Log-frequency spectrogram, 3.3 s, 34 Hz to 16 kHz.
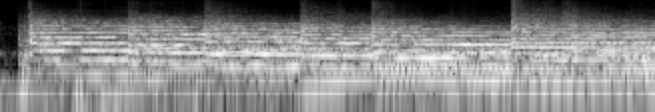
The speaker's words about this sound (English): Church bells tolled Saturday in the U.S. city of New Orleans, Louisiana, and across large swaths of the Gulf Coast as residents mark the 10th anniversary of the deadly Hurricane Katrina.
